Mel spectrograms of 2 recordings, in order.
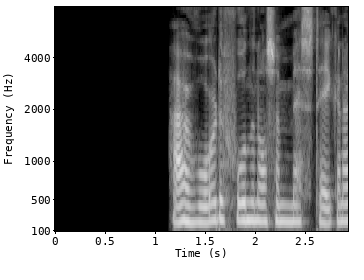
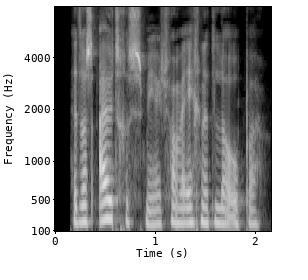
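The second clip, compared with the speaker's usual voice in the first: usual speaking voice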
